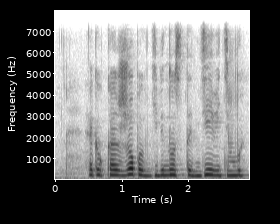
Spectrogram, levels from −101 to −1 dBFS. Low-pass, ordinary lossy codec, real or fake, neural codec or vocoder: 7.2 kHz; none; real; none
